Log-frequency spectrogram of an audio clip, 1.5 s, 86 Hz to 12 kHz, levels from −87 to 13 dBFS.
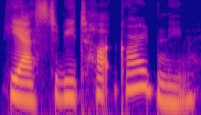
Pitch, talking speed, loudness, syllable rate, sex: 195 Hz, 240 wpm, -22 LUFS, 6.4 syllables/s, female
